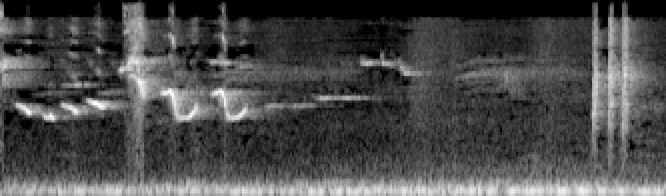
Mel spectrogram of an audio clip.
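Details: Lively brown-chested jungle flycatcher song played to coax other birds into singing: a quick run of descending whistled notes, then looping slurred phrases, a thin sustained whistle and a brief burst of sharp clicks, over a low rumble.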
